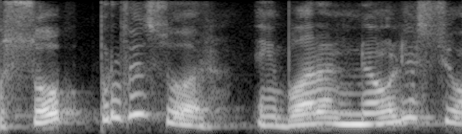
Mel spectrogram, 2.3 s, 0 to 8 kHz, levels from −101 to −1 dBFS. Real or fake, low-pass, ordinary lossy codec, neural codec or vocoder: fake; none; none; codec, 16 kHz, 6 kbps, DAC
